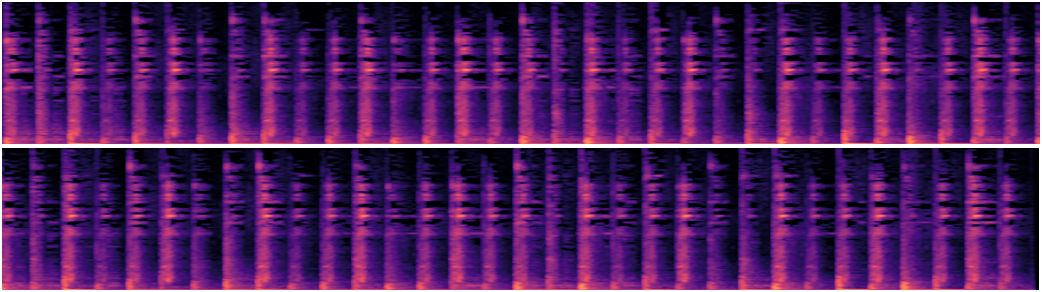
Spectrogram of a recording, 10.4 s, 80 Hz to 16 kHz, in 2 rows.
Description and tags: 93 BPM
Cool little tribal/world music type sounding clip with a bunch of percussion instruments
